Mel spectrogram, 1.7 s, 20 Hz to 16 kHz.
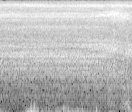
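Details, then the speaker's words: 1980 Peterbilt 359 EXHD, Caterpillar 3408, engine shut off to find the air leaks: constant sharp hiss of escaping air with low thumps, a major air leak behind the dash; clutch seems not to work; exact source not yet found. "does not feel like the clutch works there a major air leak behind the dash here"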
